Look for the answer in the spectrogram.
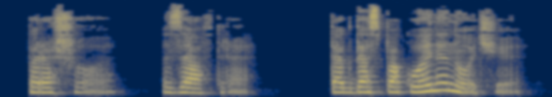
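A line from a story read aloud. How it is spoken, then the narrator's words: Muffled reply. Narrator (Russian): Глухо отзывается он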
